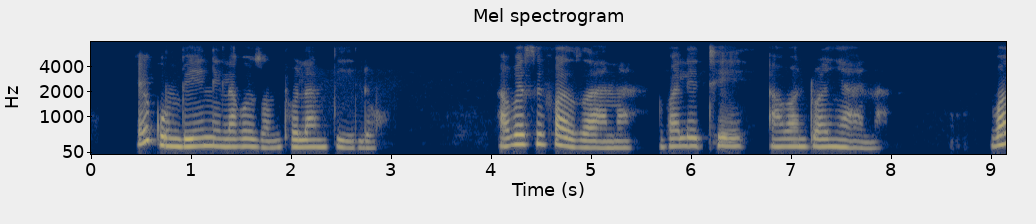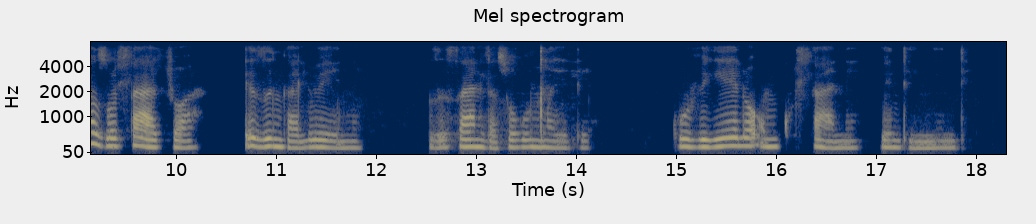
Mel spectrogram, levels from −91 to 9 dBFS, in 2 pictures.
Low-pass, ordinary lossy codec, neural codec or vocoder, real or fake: 7.2 kHz; Opus, 24 kbps; vocoder, 44.1 kHz, 128 mel bands every 512 samples, BigVGAN v2; fake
